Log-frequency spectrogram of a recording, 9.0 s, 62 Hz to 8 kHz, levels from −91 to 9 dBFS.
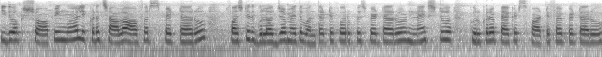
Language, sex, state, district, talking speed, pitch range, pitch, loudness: Telugu, female, Andhra Pradesh, Srikakulam, 155 wpm, 225-255 Hz, 240 Hz, -24 LUFS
